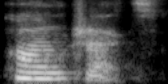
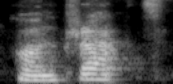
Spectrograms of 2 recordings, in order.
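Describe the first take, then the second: First: "Contract" with CON stressed, TRACT light. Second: "Contract" with con light and TRACT stressed. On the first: Teacher shows the noun, stress on CON. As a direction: noun form, first syllable hit. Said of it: "the stress is on the first syllable". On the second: Teacher shows the verb, stress on TRACT. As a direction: verb form, second syllable hit. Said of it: "the stress is on the second syllable". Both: Shown as a demonstration.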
